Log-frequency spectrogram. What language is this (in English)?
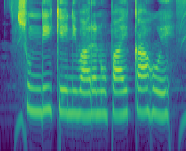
Magahi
